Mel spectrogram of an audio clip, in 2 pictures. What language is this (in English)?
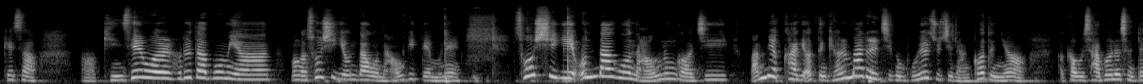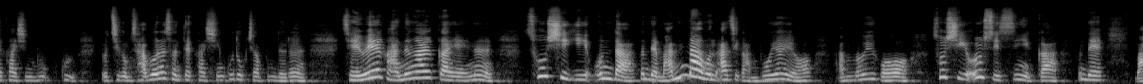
Korean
